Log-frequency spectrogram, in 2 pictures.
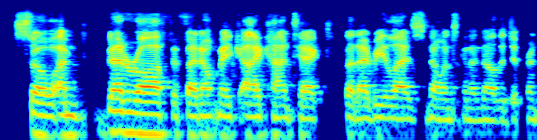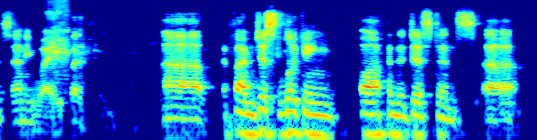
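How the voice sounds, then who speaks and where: With a Midwestern accent, a man speaks at a medium pitch with fairly even intonation. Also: moderate pace. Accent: Midwestern twang. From US Midwest, Chicago area. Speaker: arborist. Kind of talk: webinar talk. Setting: video call.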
